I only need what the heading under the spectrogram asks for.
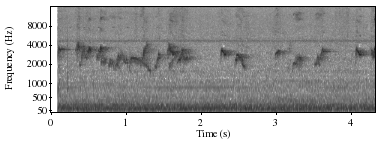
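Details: Red-whiskered bulbul decoy with white cheeks, used for trap-fighting wild birds: bright chirped phrases with quick up-and-down slurs, given in bursts throughout, over a steady low rumble.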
